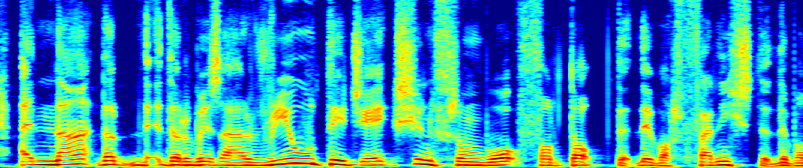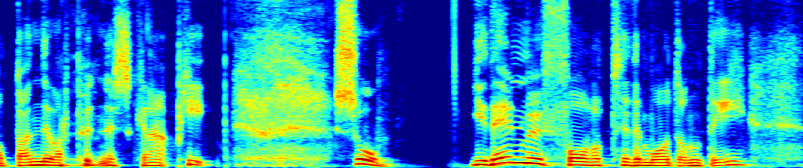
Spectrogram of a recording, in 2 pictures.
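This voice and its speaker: With a dark, mellow tone, a woman speaks at a moderate pace in a very deep, low pitch with ordinary variation. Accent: Glaswegian. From Scotland, Lanarkshire near Glasgow. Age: 40s. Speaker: comedian. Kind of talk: casual chat.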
